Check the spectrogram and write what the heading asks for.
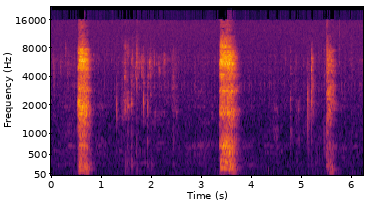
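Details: An adult dog gives three loud, harsh cough bursts with softer snorting breaths between, sounding like kennel cough; it recurs off and on for about 4 years, rarely productive except with infection and high fever.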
